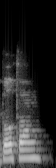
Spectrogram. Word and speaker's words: biltong: Biltong.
